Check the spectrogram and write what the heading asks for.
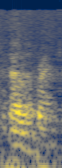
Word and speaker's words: Quelle: Quelle.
